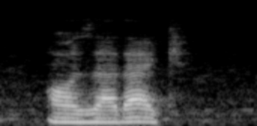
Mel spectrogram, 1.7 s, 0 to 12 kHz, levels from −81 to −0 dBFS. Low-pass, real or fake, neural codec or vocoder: 7.2 kHz; real; none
